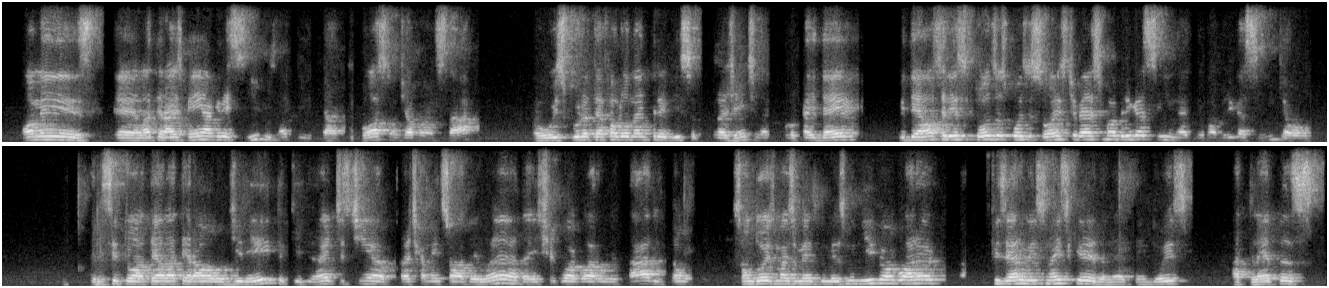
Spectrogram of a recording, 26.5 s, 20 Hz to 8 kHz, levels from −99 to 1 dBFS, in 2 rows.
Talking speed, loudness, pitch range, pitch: 185 wpm, -18 LUFS, 155-190 Hz, 170 Hz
